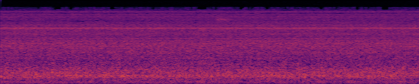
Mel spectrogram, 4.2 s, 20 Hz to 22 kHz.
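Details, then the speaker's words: 52-inch Hunter 1886 limited edition ceiling fan with rotating motor housing, on high at least 210 RPM: even whoosh of moving air, no ticking or scraping, very little wobble; smooth bearings, running normally. "Going at least 210 RPM, again, very little wobble. It's moving a lot of air."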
